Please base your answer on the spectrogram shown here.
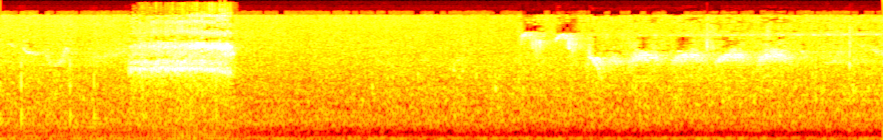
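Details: Single harsh buzz from a Japanese pygmy woodpecker, followed by a soft run of high, twittering chirps and a steady low background hum.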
